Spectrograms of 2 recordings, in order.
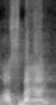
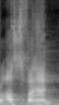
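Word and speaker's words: Isfahan: He goes to Asbahan or Asfahan. This city exists till this day. Where is it? This is clear. It's in Iran. And Asfahan or Asbahan, both ways of pronunciation, it has today the largest Jewish community outside Palestine.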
